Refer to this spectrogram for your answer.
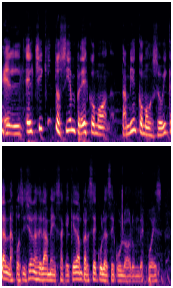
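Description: A man in a Rioplatense accent talks at a moderate pace with hardly any pauses, his pitch fairly high. His tone is animated and his pitch swings very widely. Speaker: radio show host. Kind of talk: casual chat.

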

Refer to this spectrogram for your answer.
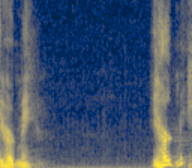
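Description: The man sounds animated, with a medium pitch. He speaks at a moderate pace. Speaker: preacher. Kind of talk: sermon. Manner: loud.

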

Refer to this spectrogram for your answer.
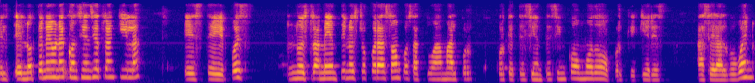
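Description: Her voice is an unremarkable speaking voice: a woman talking at a fairly slow pace in a fairly high pitch with ordinary pitch variation. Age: 40s. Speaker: congregation member. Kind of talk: Bible study.

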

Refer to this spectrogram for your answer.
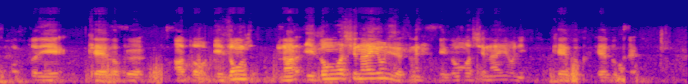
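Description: Noticeable background noise behind a man with fairly high pitch, a moderate pace and lively intonation. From Fukushima, Minamisoma (Japan, Tohoku). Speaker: miso and soy sauce maker, business owner. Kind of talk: casual interview.

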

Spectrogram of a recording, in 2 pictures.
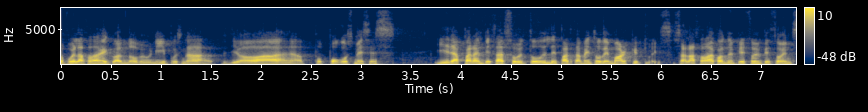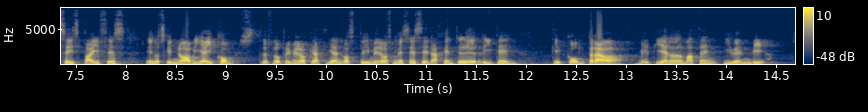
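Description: Very fast, fairly high male voice with lively intonation. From Basque Country, San Sebastián. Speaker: tech company executive. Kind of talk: interview. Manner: halting.

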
